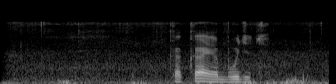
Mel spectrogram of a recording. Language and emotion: Russian, neutral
